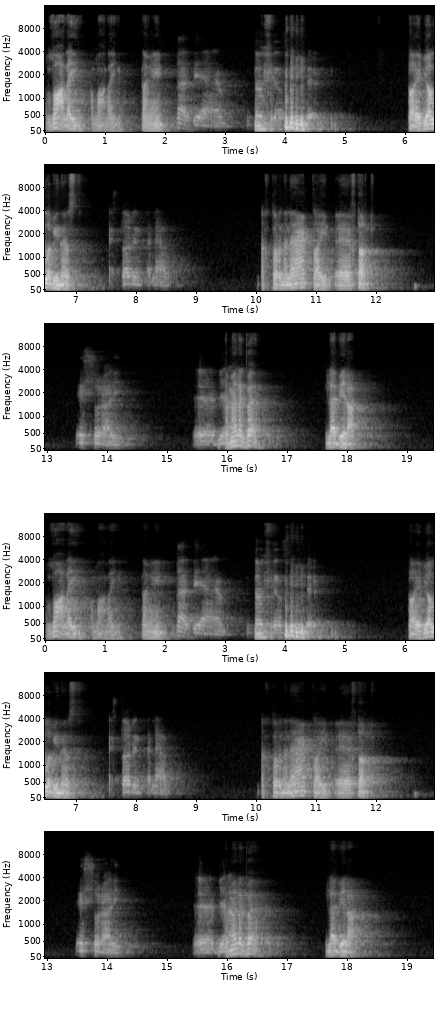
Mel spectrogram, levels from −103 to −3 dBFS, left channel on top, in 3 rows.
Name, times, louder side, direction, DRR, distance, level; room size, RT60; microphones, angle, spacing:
voice 1, 0.0-1.3 1.6-2.0 3.5-4.4 6.1-6.9 10.1-12.0 16.0-16.6 17.6-18.2, left 3 dB, 30° left, 12 dB, 0.4 m, -27 dB
voice 2, 2.2-3.1 3.4-4.5 7.5-8.6 13.5-14.3 15.4-16.8, right 1 dB, 20° right, 9 dB, 0.6 m, -40 dB
22.0 x 7.4 x 5.6 m, 1.2 s
head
